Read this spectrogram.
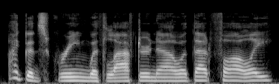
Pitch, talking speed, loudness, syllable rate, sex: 175 Hz, 195 wpm, -15 LUFS, 4.2 syllables/s, female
